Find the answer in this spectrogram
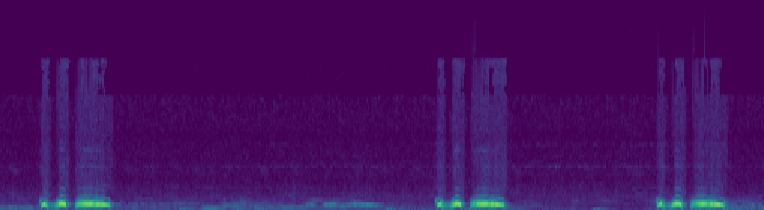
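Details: Spotted dove; decoy call; provoking wild doves to call back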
